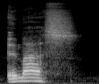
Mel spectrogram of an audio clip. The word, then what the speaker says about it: Omos: I think it was Omos. – Mm-hmm. – Something like that, but now they're going Umas. – Are they? – Yeah, like, they made a point of saying it 20 times last night, Umas, and I'm like, what? – Umas. – How did you used to say his name? I can't remember. I think Omos. – It was Omos, or something like Omos. That, but they're going Umas now, and it's freaking me out.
